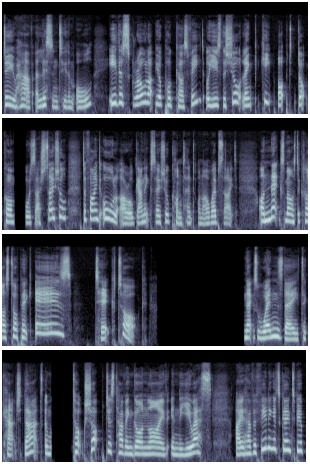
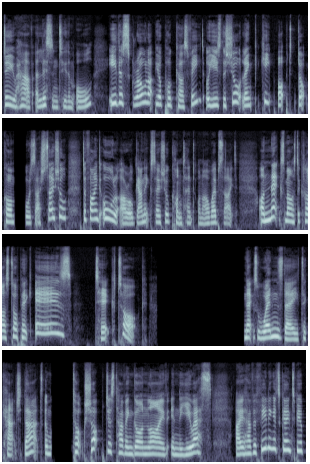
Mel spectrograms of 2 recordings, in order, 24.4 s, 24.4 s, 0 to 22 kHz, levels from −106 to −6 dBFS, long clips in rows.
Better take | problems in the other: neither | audio cutting out; at 6.5 s, at 15 s for 1.5 s and at 19 s; the same in both

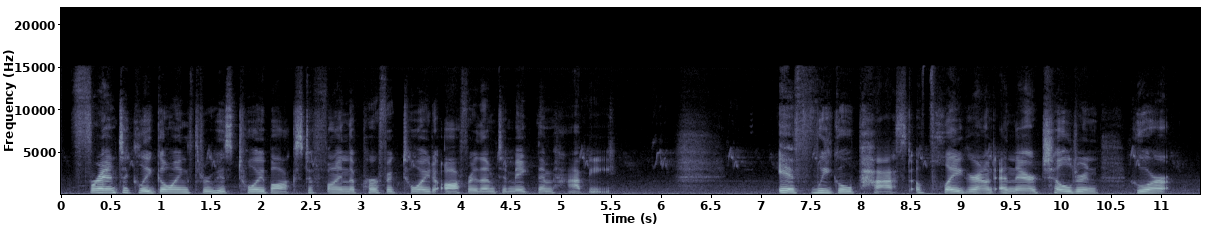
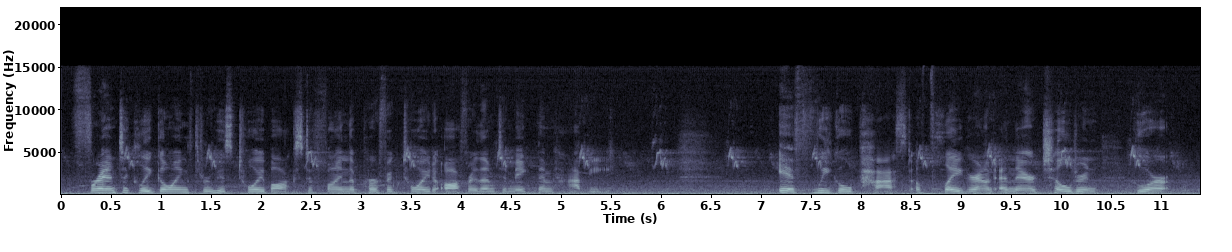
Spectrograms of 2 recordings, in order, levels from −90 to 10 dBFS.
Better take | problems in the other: first | animal sounds; loud; throughout; 7 dB below the speech; faint in the first

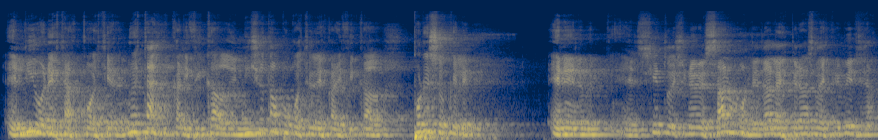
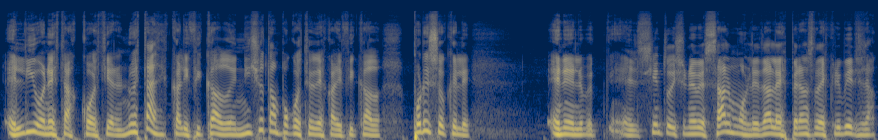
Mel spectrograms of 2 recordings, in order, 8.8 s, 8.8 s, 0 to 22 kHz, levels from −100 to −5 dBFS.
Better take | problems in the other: second | room echo; slight; dies away in 0.9 s

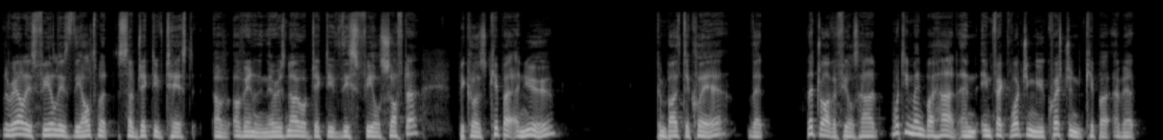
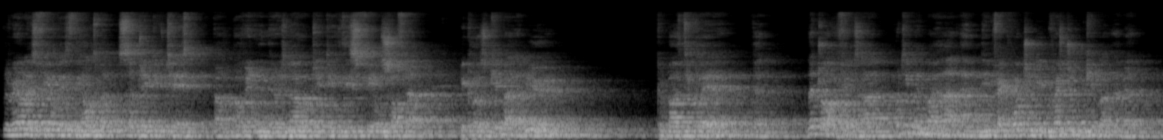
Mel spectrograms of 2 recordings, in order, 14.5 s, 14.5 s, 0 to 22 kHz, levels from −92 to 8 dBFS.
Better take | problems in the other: first | off-mic speech; far // room echo; strong; dies away in 2.3 s

